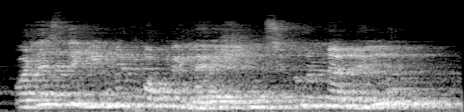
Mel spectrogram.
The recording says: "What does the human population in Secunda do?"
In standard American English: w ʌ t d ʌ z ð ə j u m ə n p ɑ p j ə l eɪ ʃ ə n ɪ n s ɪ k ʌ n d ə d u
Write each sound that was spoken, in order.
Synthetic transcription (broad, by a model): w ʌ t d ʌ z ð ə j u m ə n p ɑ p j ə l eɪ ə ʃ ɪ n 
